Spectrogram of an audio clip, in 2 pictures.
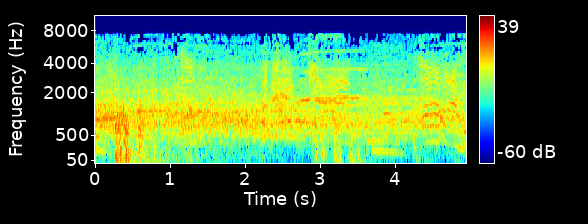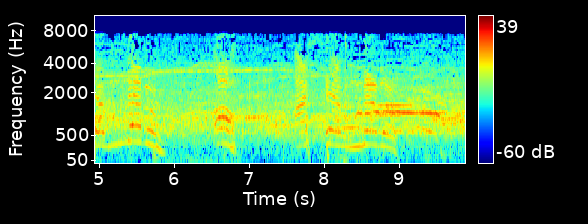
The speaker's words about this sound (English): I've never seen anybody slammed like that.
